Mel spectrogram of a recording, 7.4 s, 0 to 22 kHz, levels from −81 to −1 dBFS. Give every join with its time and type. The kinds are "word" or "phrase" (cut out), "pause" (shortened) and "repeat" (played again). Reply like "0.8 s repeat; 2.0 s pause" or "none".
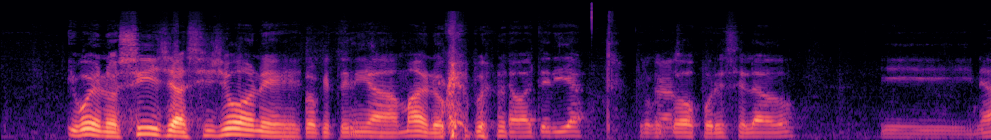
2.3 s word; 3.8 s word; 5.2 s word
